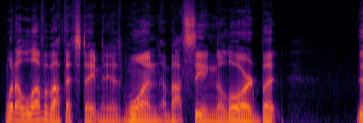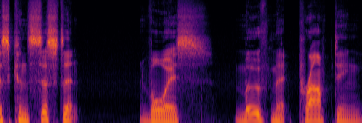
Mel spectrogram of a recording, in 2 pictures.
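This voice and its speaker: A man's voice: medium pitch, fairly bright tone, no echo, studio quality. A man who hosts a faith podcast and was once a pastor, speaking in an earnest, conversational monologue with small restarts. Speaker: podcast host and former pastor.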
